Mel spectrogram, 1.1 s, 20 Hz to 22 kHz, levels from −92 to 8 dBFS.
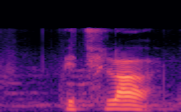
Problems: none marked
